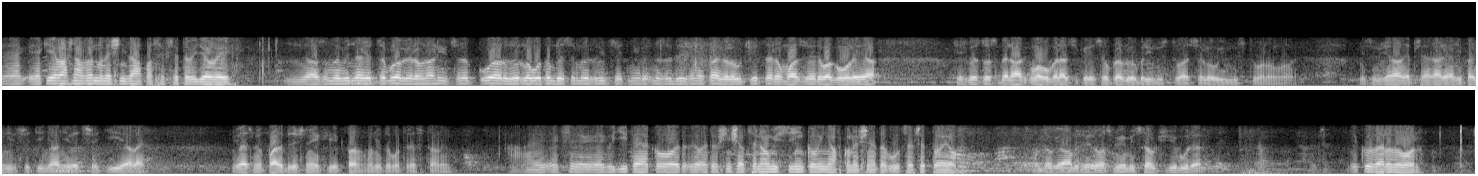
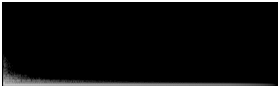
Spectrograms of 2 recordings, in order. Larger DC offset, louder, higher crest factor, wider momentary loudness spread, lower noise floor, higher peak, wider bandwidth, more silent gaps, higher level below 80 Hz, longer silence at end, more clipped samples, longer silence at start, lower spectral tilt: first, 2% vs under 0.1%; first, -12 LUFS vs -27 LUFS; second, 12 dB vs 18 dB; about the same, 18 LU vs 20 LU; second, -32 dBFS vs -47 dBFS; first, 0 dBFS vs -8 dBFS; first, 4 kHz vs 1 kHz; neither; second, -36 dBFS vs -26 dBFS; second, 0.05 s vs 0.25 s; first, 0.3% vs under 0.1%; about the same, 0 s vs 0 s; second, -11 dB/octave vs -14.5 dB/octave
